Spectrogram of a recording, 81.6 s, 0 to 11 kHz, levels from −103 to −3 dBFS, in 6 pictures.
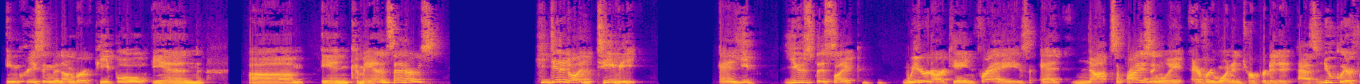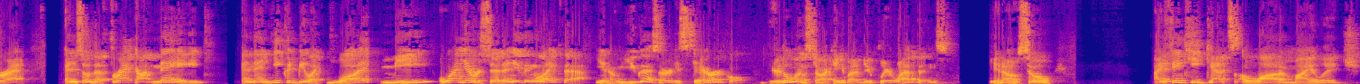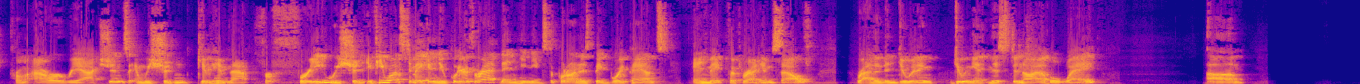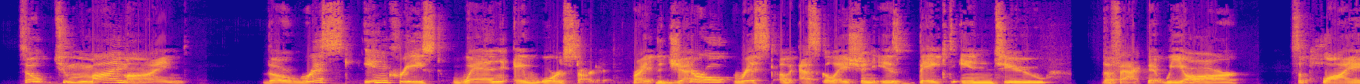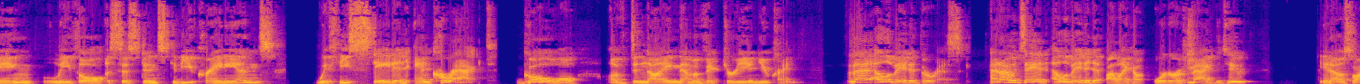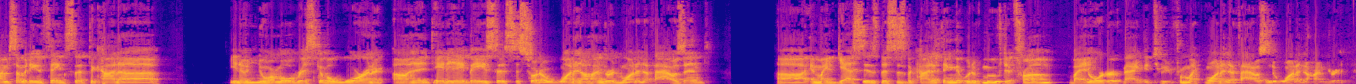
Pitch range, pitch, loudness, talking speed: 125-165 Hz, 140 Hz, -16 LUFS, 190 wpm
